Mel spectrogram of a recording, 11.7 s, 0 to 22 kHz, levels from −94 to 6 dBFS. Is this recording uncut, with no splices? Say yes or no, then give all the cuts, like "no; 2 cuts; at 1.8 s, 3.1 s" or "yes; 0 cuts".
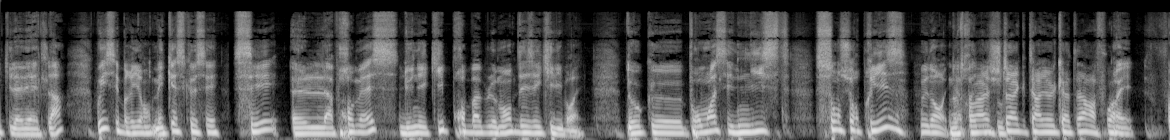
no; 2 cuts; at 2.3 s, 9.2 s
